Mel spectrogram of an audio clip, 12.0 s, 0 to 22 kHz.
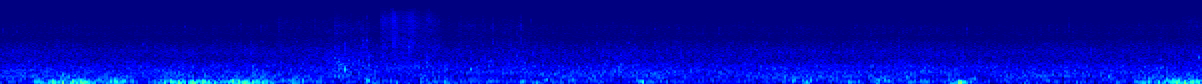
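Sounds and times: stream rushing: 0.0 - 12.0
wind buffeting microphone: 11.2 - 12.0.

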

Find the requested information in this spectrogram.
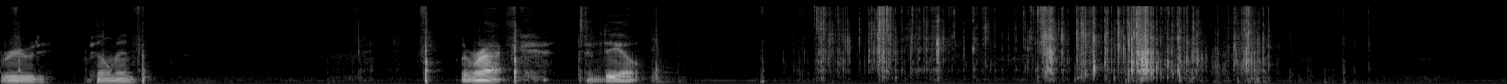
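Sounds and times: foil wrapper tearing and crinkling: 7.9 - 13.1.

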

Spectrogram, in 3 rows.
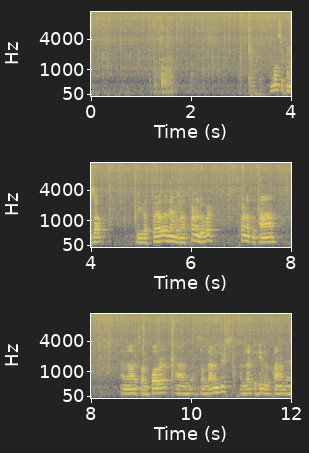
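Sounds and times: fish sizzling in a frying pan: 0.0 - 12.0.

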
